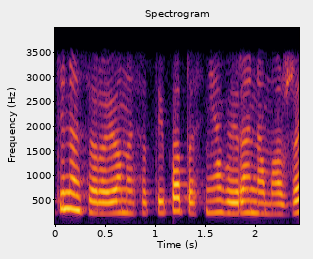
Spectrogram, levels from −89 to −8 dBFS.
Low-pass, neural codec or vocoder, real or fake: 3.6 kHz; none; real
